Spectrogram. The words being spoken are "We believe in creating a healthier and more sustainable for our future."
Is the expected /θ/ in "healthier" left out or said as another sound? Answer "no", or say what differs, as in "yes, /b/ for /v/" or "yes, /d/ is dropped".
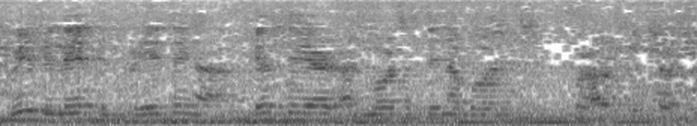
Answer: yes, /t/ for /θ/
